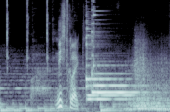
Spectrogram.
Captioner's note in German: Klingeln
